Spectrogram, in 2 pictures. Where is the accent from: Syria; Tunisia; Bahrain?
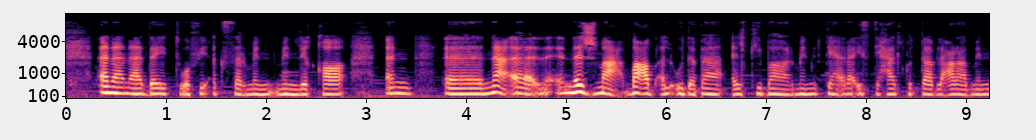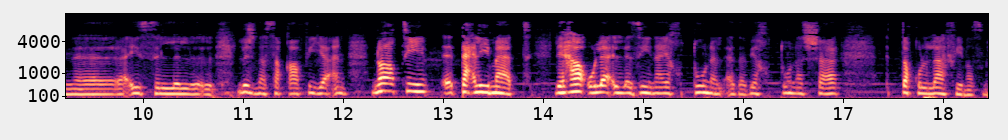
Syria; فأنا كسورية لي الفخر أن أقول أنا سورية بكل المحافل الدولية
